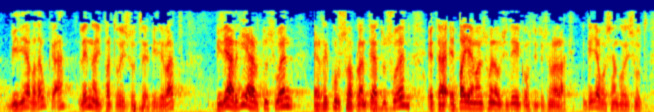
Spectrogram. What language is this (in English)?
Basque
